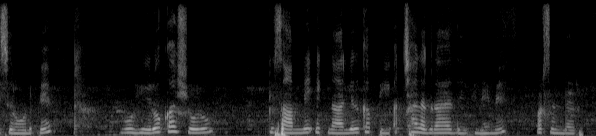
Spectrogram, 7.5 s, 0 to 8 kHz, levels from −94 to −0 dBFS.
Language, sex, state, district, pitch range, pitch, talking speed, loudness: Hindi, female, Uttar Pradesh, Deoria, 200-230 Hz, 215 Hz, 175 wpm, -43 LUFS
